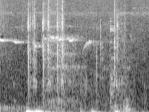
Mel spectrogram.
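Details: Chavaluthu, a blue-eyed male leopard at Balule, contact calling to a nearby leopardess on Valentine's Day: deep rasping grunts in a quick burst series, then two more separate rasps, while thin bird whistles carry on above.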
